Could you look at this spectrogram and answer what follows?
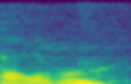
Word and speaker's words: Taliaferro: it but uh there's Robert Taliaferro pronounced Oliver the most famous Statesman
